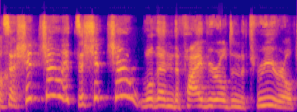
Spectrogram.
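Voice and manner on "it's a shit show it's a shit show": put-on high, gleeful kid chanting; excited child voice. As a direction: squeal it like a delighted seven-year-old. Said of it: "the oldest girl goes".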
